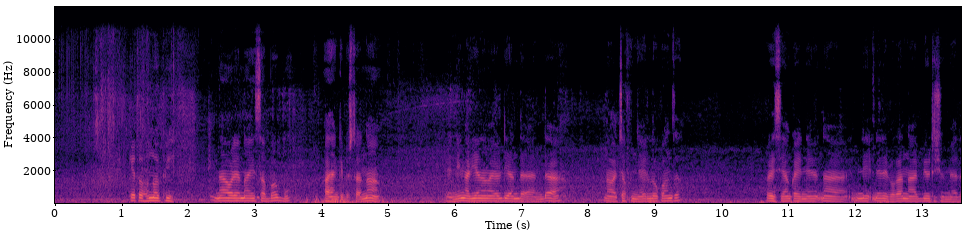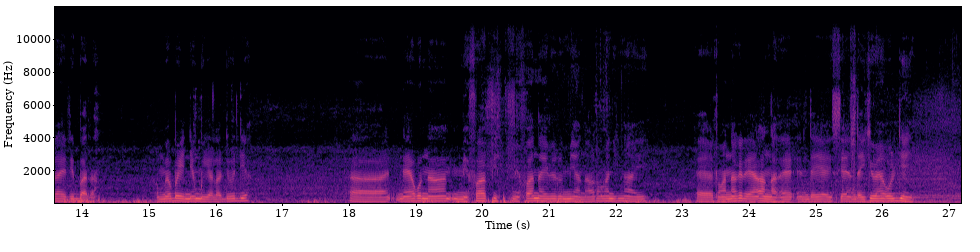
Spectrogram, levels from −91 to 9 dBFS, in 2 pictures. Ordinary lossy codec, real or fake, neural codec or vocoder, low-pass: none; real; none; 10.8 kHz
